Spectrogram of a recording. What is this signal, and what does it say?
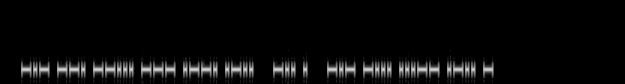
Morse code, heard as a keyed tone, about 40 wpm, 700 Hz. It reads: KG7OPL DE KB3LT
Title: USA Callsign DE Callsign 40wpm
